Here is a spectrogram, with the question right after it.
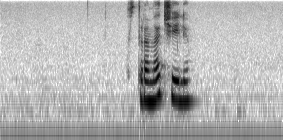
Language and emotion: Russian, neutral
